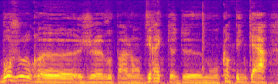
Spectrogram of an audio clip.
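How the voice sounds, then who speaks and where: There is noticeable background noise as a man talks in a very deep, low voice with very wide pitch swings. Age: 60s. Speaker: customer testimonial, theatre owner. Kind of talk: testimony. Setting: in a camper van. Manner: hesitant, many fillers.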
